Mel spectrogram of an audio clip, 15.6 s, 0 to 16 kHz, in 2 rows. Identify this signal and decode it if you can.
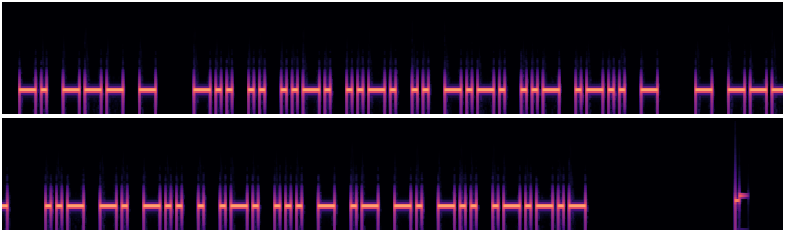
Morse code, heard as a keyed tone, about 22 wpm, 700 Hz. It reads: NOT DIFFICULT TO UNDERSTAND.
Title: Sentences from Top 1100 Words 22wpm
